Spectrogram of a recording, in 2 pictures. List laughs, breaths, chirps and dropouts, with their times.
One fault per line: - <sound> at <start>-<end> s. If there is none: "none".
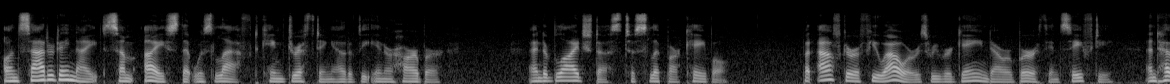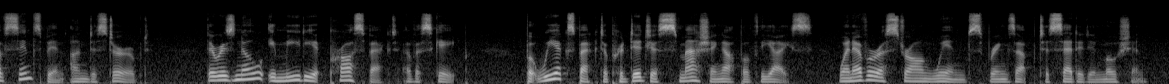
none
